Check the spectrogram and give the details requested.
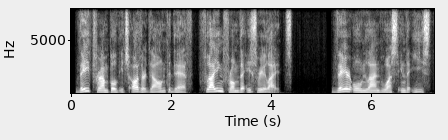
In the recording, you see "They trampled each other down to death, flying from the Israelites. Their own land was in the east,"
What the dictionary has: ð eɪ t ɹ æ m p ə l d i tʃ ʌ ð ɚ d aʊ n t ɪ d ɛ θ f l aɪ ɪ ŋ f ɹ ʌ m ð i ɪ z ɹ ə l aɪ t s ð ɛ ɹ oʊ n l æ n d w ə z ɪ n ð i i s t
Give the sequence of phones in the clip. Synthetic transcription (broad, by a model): ð eɪ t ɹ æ m p l d i tʃ ʌ ð ɚ d aʊ n t ɪ d ɛ θ f l aɪ ɪ ŋ f ɹ ʌ m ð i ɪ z ɹ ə l aɪ t s ð ɛ ɹ oʊ n l æ n d w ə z ɪ n ð i i s t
